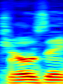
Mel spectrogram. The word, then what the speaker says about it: Djose: you here all right so jose is how you pronounce it hey new guy me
